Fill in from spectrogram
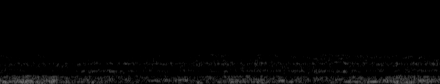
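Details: Low, steady rumble of a passing vehicle or train fills the recording, with no animal call audible.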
